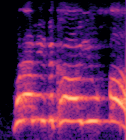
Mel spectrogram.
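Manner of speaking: high, loud and fast, full of sass; sassy rhetorical question. Real, not acted. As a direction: toss it off like the idea is ridiculous. Sassy rhetorical question about men.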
